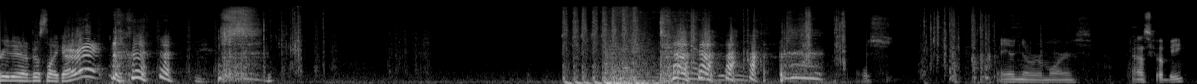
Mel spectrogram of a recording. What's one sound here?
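A young man talks excitedly and laughs close to a microphone.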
